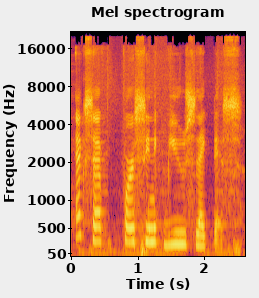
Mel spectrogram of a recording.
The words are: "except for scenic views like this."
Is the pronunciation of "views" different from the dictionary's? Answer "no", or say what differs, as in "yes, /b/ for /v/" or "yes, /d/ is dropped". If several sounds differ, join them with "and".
yes, /b/ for /v/ and /s/ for /z/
